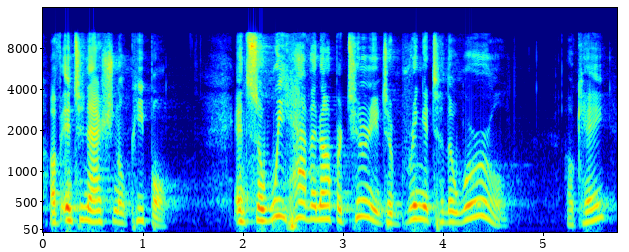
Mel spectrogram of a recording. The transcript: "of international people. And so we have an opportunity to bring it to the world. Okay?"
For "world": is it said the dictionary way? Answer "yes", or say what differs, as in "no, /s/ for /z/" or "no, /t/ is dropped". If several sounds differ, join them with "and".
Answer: yes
